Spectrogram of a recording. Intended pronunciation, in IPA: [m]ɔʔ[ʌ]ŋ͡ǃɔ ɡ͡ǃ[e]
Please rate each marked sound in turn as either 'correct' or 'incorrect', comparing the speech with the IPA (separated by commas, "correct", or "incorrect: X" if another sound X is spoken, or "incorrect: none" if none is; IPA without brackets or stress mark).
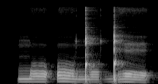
correct, incorrect: ɔ, incorrect: ɛ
